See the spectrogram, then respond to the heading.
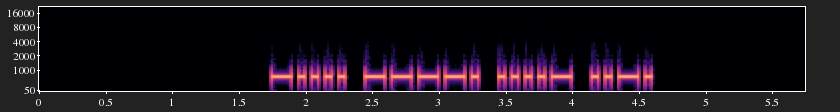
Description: Morse code, heard as a keyed tone, about 25 wpm, 700 Hz. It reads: 694F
